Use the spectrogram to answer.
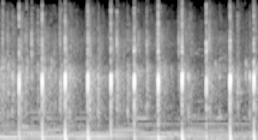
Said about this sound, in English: I, I didn't know if everybody was going to be able to clap on that one.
